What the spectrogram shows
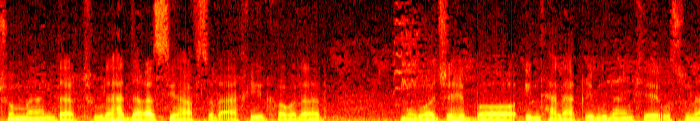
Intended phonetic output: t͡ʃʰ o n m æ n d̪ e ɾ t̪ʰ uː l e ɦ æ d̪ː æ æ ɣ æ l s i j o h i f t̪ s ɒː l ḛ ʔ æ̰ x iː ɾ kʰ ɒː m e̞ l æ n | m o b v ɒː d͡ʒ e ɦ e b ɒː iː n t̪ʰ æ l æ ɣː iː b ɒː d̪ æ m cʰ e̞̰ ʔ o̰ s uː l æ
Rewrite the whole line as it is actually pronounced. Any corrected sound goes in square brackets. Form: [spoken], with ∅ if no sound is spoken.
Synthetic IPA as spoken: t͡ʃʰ o n m æ n d̪ [æ] ɾ t̪ʰ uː l e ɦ æ d̪ː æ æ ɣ æ l s i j o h [æ] f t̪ s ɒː l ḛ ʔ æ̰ x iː ɾ kʰ ɒː m e̞ l æ n | m o [∅] v ɒː d͡ʒ e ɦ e b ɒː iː n t̪ʰ æ l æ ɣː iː b [uː] d̪ æ m cʰ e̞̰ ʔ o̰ s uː l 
